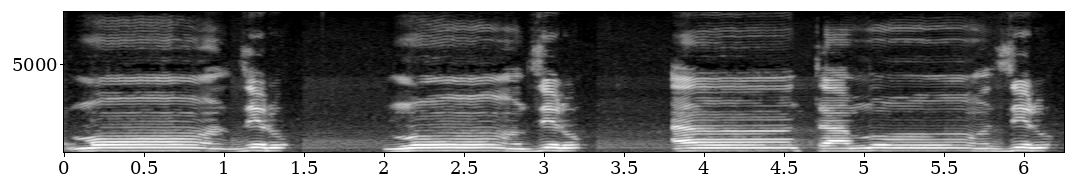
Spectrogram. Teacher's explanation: تو یہاں پر اخفا قاعدہ ہوگا، نون کی آواز کو ناک میں چھپا کر پڑھیں گے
